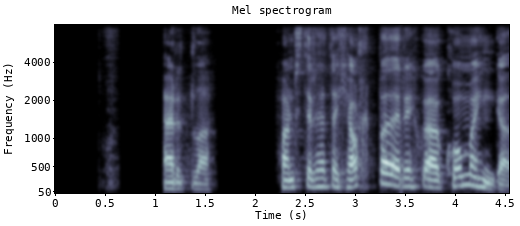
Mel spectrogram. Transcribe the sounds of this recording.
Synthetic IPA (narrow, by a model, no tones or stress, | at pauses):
ɛɾt̪la | fanst̪ɛɾ̥θɛht̪ːaçawl̥paðɪɾehkvaːðkʰɔːmahiŋka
